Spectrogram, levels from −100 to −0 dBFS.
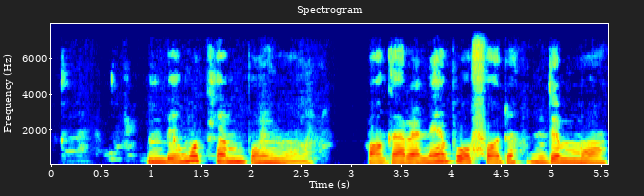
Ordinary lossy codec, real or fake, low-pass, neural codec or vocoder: none; fake; 7.2 kHz; codec, 16 kHz, 8 kbps, FreqCodec, larger model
